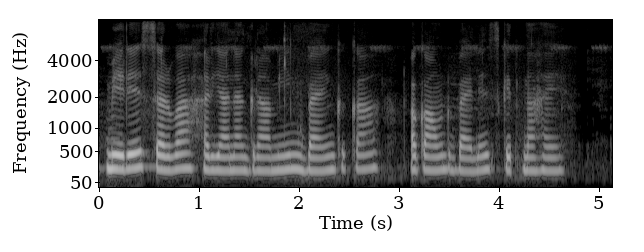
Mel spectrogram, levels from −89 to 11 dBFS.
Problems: none marked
